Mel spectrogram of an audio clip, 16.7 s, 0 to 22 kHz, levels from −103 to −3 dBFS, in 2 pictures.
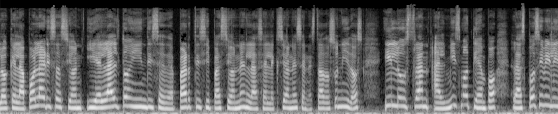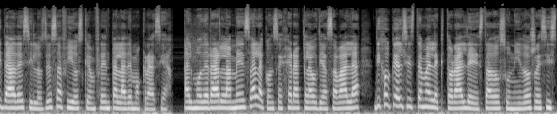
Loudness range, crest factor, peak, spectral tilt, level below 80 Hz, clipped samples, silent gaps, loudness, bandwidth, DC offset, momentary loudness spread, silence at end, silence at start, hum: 3 LU; 18 dB; -2 dBFS; -4 dB/octave; -44 dBFS; under 0.1%; none; -20 LUFS; 17 kHz; under 0.1%; 7 LU; 0 s; 0 s; none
